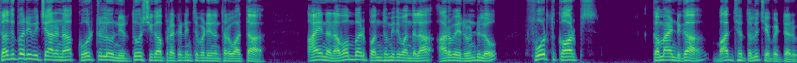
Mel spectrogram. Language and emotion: Telugu, neutral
